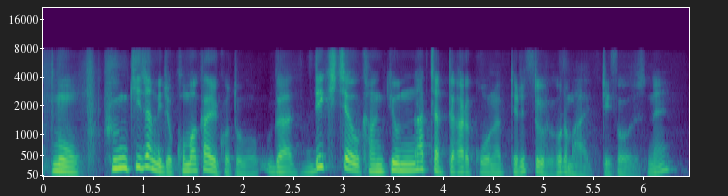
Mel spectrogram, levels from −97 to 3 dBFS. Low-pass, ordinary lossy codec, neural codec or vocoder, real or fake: none; none; codec, 16 kHz, about 1 kbps, DyCAST, with the encoder's durations; fake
